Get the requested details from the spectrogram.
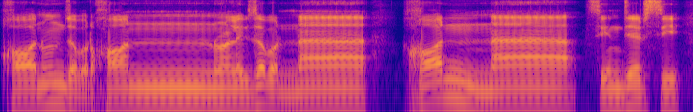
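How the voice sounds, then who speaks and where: A man teaching Quran reading in Bangla, spelling out the words letter by letter and drawing out the vowels slowly. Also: mid-range voice, fairly even intonation, clean tone, no echo, studio quality. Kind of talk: spelling out Quran recitation lesson.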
